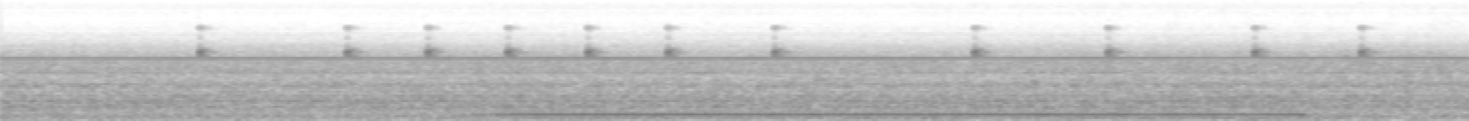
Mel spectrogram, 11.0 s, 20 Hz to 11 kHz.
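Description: Wanhao 3D printer's extruder being jogged one millimetre per knob click: a run of short, evenly paced clicks, about one and a half a second, as filament is fed through. A low steady hum runs from about 4 s to 10 s while the extruder motor turns, over the printer's constant high whine.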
